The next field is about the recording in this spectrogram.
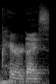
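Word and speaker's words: Pair-a-Dice: highest paid prostitute in paradise um which is spelled p a i r dash a dice like gambling paradise um but obviously it's supposed to sound like paradise as well so he sees her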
